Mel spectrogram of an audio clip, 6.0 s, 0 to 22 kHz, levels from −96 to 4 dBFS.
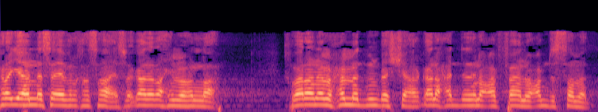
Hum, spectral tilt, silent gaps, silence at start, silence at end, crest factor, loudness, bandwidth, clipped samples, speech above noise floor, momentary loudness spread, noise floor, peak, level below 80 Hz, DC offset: none; -4.5 dB/octave; none; 0 s; 0.1 s; 16 dB; -20 LUFS; 8 kHz; under 0.1%; 31 dB; 7 LU; -50 dBFS; -4 dBFS; -52 dBFS; under 0.1%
